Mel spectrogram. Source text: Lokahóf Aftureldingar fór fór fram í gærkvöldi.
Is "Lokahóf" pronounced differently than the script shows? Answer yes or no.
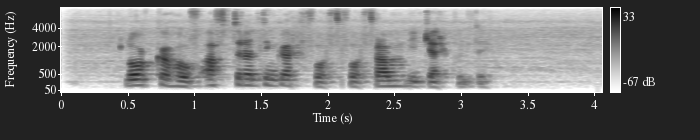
no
